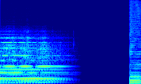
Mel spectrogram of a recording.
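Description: Background music: a sustained chord of steady, layered tones that fades out about a second in, then silence, then a new chord striking sharply just at the end.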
